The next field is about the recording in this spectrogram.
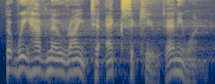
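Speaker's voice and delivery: high, loud protest; objecting. A narrator's reading. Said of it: "they objected".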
